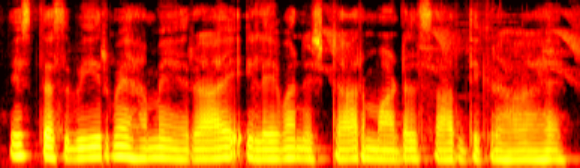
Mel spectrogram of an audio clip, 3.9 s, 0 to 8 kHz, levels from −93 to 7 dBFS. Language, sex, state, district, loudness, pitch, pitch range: Hindi, male, Uttar Pradesh, Lalitpur, -17 LUFS, 120 Hz, 115-130 Hz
